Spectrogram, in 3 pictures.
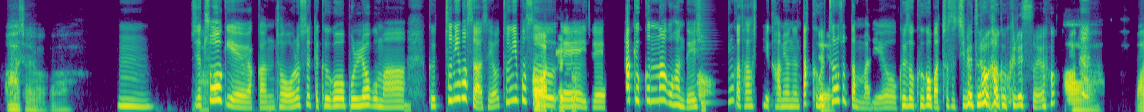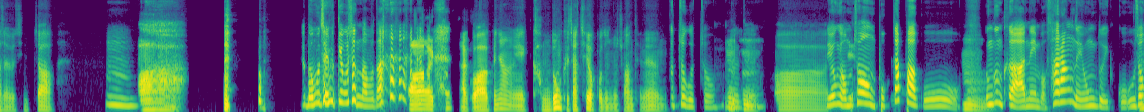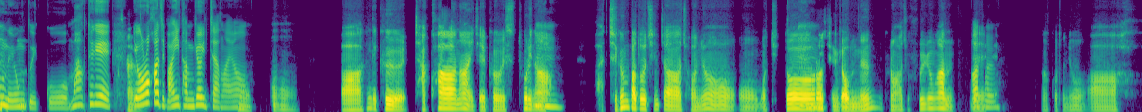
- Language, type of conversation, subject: Korean, unstructured, 어릴 때 가장 좋아했던 만화나 애니메이션은 무엇인가요?
- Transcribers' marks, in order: unintelligible speech; distorted speech; laughing while speaking: "집에 들어가고 그랬어요"; laugh; laugh; laughing while speaking: "그 너무 재밌게 보셨나 보다"; laugh; unintelligible speech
